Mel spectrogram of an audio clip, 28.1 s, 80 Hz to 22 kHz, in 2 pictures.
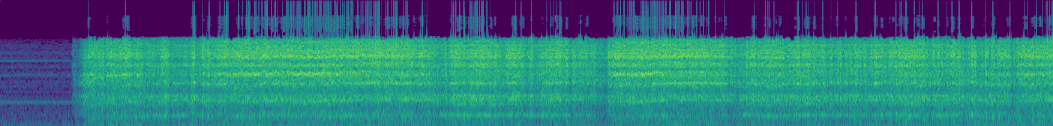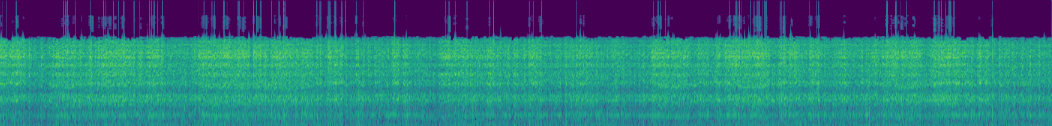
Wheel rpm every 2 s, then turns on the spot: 60, 220, 220, 230, 230, 230, 230, 220, 220, 230, 230, 230, 230, 230.
none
